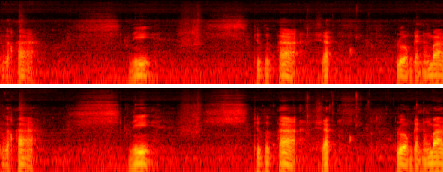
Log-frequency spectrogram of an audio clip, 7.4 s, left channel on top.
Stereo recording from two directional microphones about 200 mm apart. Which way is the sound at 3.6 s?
30° right (ahead or behind).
